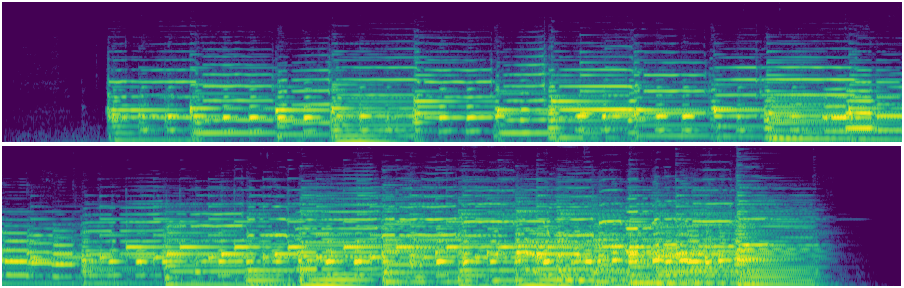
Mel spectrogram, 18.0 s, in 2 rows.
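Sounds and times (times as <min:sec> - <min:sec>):
backing music: 0:01.1 - 0:17.3.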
